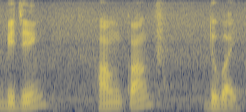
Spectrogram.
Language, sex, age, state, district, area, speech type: Maithili, male, 18-30, Bihar, Purnia, rural, spontaneous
